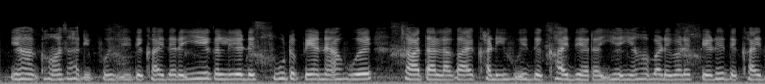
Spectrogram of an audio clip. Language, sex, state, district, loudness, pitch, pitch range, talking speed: Hindi, female, Uttar Pradesh, Jyotiba Phule Nagar, -22 LUFS, 230 Hz, 225-240 Hz, 210 wpm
